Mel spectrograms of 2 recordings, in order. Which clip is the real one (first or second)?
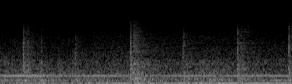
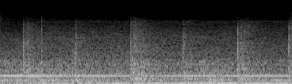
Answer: second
